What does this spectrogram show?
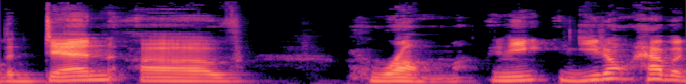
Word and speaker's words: Hrumh: rum, and it's just, think of it as more of a guttural kind of roar. Kind of like a deep like rolling in the throat.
